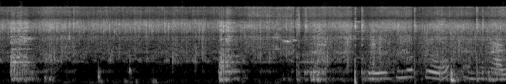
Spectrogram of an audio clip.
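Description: Cut potatoes and sweet potatoes fry in a pan after a radhuni tempering, giving a close, bright sizzle broken by scraping stirs and light clatter of the spatula against the pan.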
